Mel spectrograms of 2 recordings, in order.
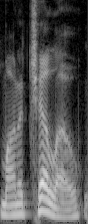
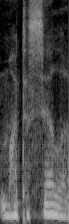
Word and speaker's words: Monticello: People outside of Virginia, it's pronounced Monticello, mm-hmm. – not Monticello. – Monticello. – Yeah, no, it's Monticello.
